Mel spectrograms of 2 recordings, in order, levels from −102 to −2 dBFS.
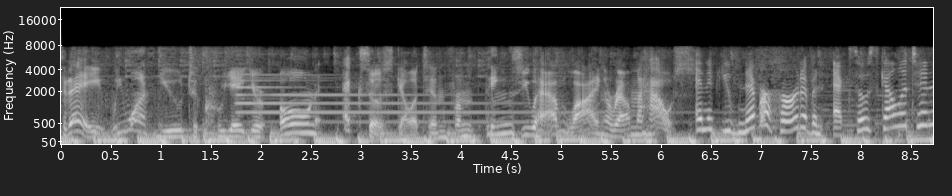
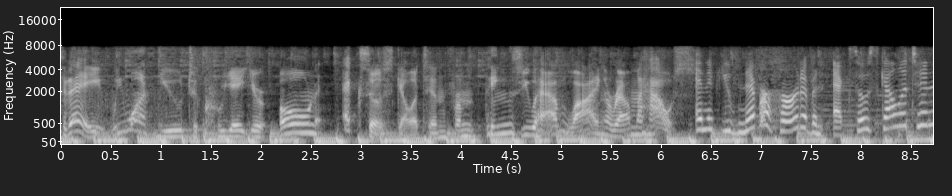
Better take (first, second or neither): second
